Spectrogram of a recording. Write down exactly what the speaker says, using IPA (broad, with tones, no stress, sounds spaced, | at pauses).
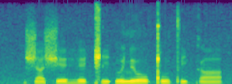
ʃ a˨ ʃ e˨ ɦ e˨ ǁ i˧ ʔ ɯ˧ lʲ oː˦˨ ǃ u˦ tʼ i˨ k a˨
